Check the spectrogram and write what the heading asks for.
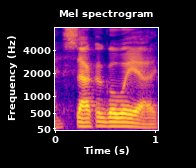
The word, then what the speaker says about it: Sacagawea: her a spot on my list number nine sacagawea yes that's how you pronounce her name a legendary figure of the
